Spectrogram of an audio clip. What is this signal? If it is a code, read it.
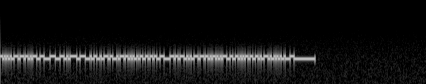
RTTY (75 baud, 170 Hz shift), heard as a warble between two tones, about 1320 Hz centre. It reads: … ZMONTOWAC FILM NA DZISIAJ.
